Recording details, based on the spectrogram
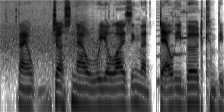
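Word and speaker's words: Delibird: But I'm pretty sure like the official pronunciation is deli bird anyway.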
